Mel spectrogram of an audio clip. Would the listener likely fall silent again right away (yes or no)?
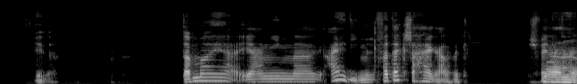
no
